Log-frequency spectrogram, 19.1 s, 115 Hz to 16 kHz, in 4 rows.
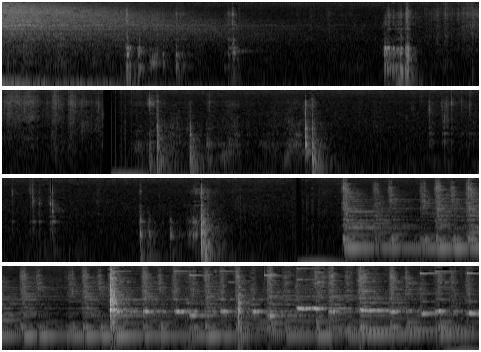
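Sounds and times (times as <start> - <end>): metal spoon scraping a pan: 1.2 - 2.4.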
